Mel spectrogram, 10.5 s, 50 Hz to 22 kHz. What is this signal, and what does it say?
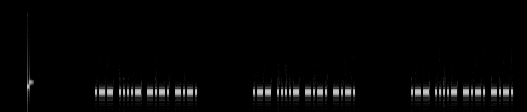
Morse code, heard as a keyed tone, about 30 wpm, 700 Hz. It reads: W4CC W4CC W4CC
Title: Easy Call Signs Repeated 3x - 30wpm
